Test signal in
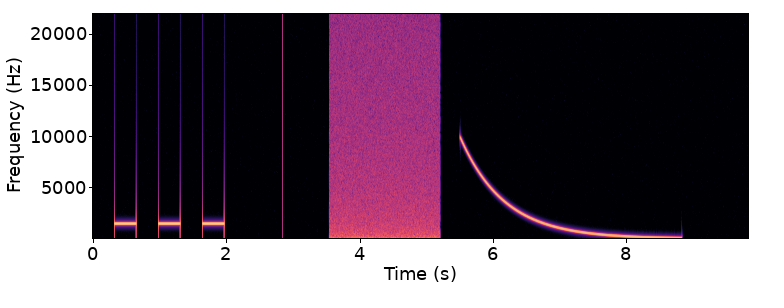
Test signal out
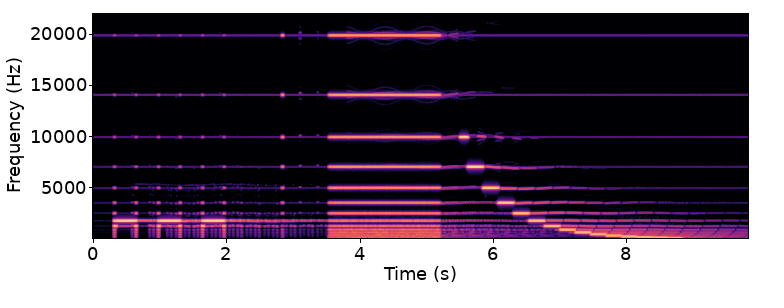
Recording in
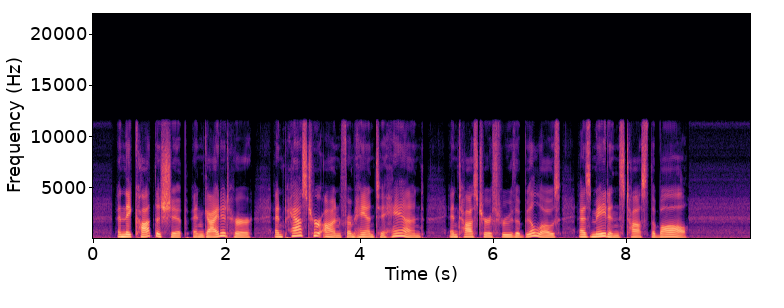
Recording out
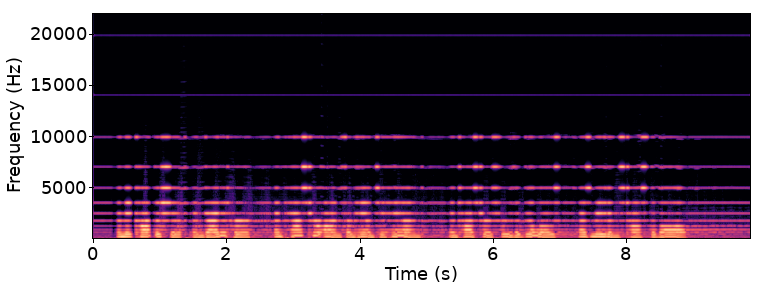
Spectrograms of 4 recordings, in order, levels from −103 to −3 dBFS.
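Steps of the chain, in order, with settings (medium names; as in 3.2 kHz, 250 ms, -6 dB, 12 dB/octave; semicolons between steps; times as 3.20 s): partials quantised in pitch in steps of 6 st; on a send: tape echo 265 ms, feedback 78%, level -23.5 dB, low-pass 3.8 kHz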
